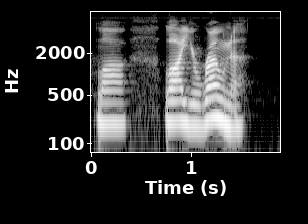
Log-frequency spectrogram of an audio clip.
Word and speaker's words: La Llorona: And is going to take over Hannah's spot this week and tell you all about La Llorona. – Yes, we can pronounce it. And Coronas. – We can pronounce it just like our neighbors here down south. La Llorona.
